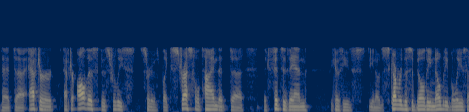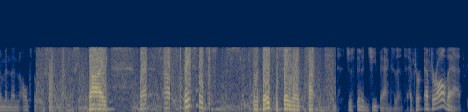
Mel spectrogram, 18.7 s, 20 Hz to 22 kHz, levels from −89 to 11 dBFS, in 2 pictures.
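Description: From 10.09 to 16.09 s, a mu-law and A-law mix-up decodes A-law samples as mu-law, scrambling levels: speech turns harsh and distorted, and pauses fill with noise.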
